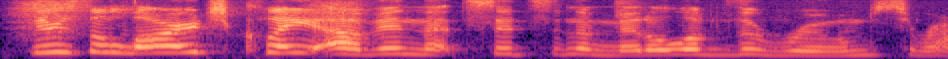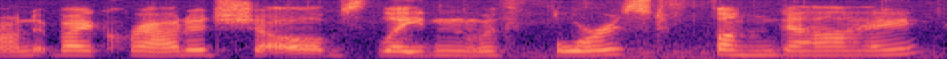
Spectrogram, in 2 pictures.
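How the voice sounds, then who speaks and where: A woman's voice: fairly high pitch, darkish tone, a little hiss or hum. A woman running a tabletop game as game master, narrating in a casual, playful way.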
